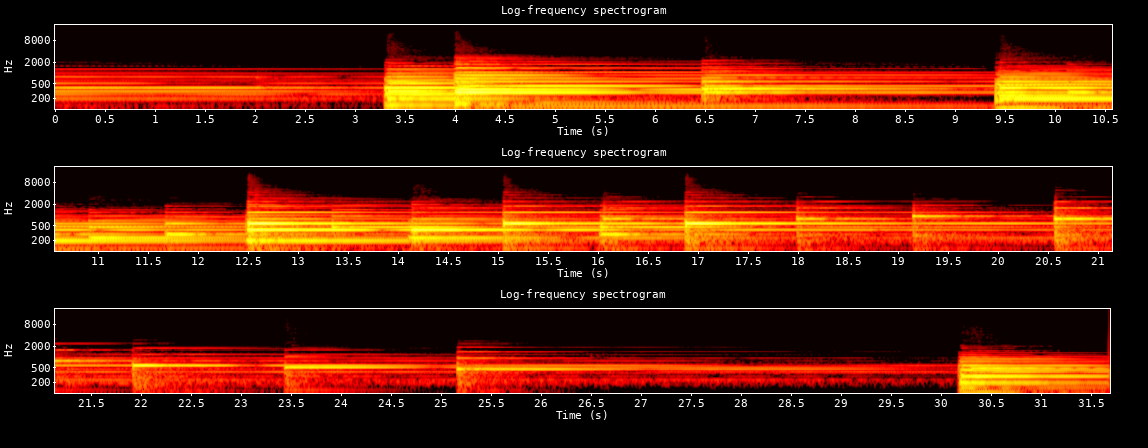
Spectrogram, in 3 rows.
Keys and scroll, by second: 0.0 e, 22.2 e.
